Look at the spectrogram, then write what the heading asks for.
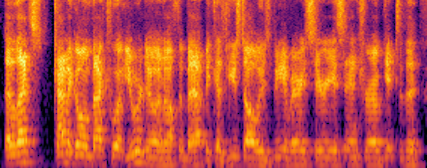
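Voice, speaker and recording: A man's voice: medium pitch, fairly even intonation, quick pace, pushed and bright. A man talking as a guest on a casual live stream, chatty, with lots of fillers and easy laughs.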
